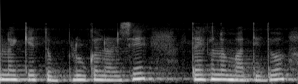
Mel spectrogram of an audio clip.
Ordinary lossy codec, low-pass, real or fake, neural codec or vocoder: AAC, 48 kbps; 7.2 kHz; real; none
